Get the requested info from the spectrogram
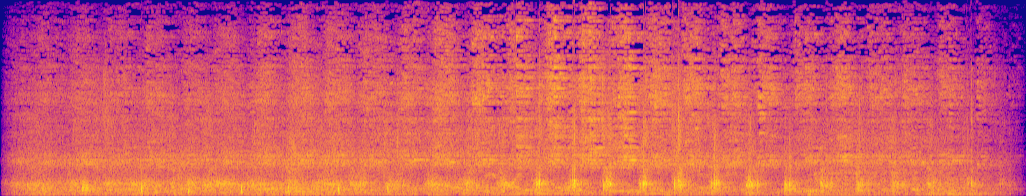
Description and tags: horse-drawn carriage (with bells) passes by, footsteps and neigh
field-recording, south-spain, horse-bells, ambiance, seville, city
